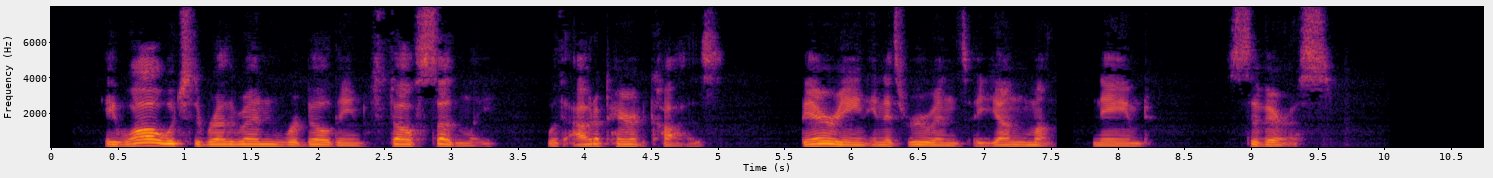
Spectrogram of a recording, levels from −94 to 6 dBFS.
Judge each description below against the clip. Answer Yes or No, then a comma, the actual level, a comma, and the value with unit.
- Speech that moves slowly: Yes, slow, 115 wpm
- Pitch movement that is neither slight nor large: Yes, average, 3.1 semitones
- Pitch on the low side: Yes, low, 125 Hz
